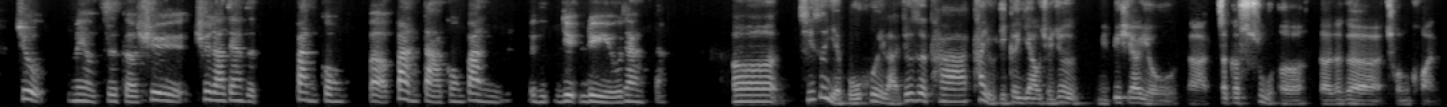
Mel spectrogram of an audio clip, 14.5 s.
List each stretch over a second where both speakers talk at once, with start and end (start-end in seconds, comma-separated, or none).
none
